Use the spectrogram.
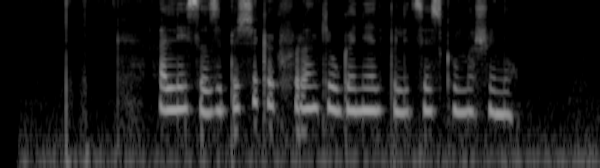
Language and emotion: Russian, neutral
